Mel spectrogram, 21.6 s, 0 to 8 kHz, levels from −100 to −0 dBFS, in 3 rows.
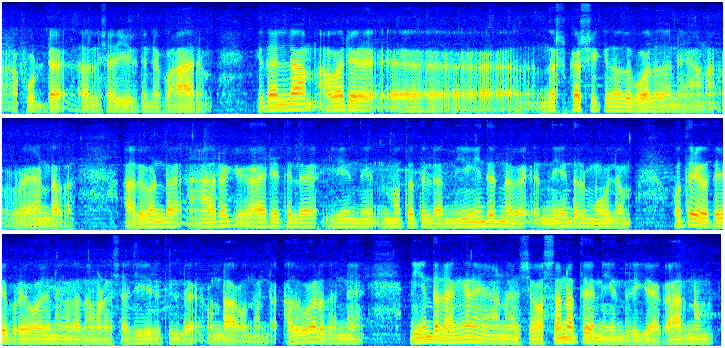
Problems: background sounds at intervals, low volume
